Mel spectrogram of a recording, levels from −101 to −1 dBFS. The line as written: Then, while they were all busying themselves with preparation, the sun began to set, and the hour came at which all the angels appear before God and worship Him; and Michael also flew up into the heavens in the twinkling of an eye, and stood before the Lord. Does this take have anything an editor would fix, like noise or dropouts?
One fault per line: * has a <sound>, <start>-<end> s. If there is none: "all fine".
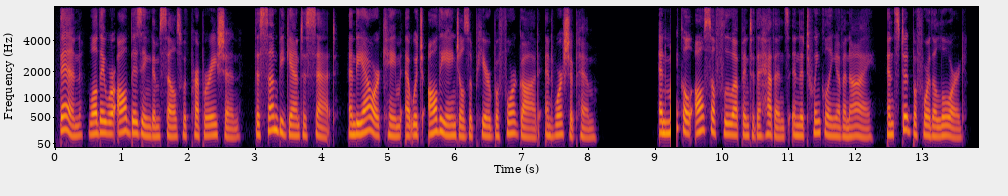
* has a dropout, 9.2-9.3 s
